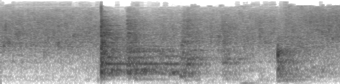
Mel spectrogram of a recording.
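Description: Diced onions and bacon fat dropped into hot butter in a pan, bursting into a loud close sizzle with two sharp onsets, the crackle fading slightly between them.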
